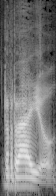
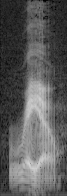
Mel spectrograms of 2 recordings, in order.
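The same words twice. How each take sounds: First: It is said with a native Spanish pronunciation. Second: It is said with an English-speaker's pronunciation. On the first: "It's Rayo de Luz" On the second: "a non-Spanish speaker's pronunciation of the word"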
